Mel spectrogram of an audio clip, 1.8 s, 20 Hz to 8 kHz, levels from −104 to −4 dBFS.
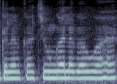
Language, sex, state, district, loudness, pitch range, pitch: Hindi, female, Uttar Pradesh, Jalaun, -29 LUFS, 235-245 Hz, 240 Hz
